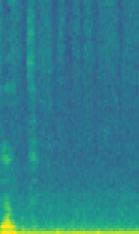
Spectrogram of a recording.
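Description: Craft paper being handled and rubbed down by hand: faint scratchy rubbing with a few light ticks, over a steady low hum.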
